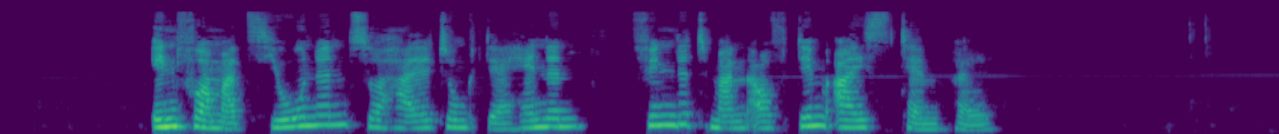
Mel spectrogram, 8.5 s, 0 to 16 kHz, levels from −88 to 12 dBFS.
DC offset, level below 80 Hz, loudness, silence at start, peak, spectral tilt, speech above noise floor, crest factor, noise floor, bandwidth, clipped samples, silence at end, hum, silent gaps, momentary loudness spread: under 0.1%; -70 dBFS; -23 LUFS; 1 s; -4 dBFS; -5 dB/octave; 62 dB; 20 dB; -85 dBFS; 11.5 kHz; under 0.1%; 1.9 s; none; none; 13 LU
